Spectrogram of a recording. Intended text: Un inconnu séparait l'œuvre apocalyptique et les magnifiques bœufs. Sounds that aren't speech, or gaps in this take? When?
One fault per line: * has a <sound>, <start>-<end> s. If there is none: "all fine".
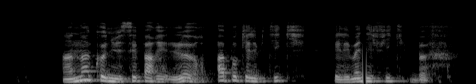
* has a dropout, 3.6-3.7 s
